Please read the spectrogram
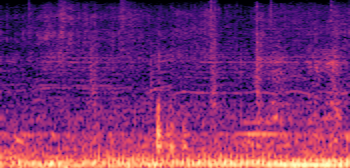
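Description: Motorbike engines idling, a low steady rumble that grows louder near the end.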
